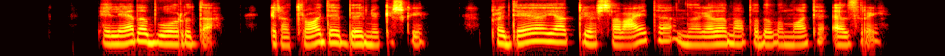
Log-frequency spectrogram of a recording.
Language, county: Lithuanian, Vilnius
